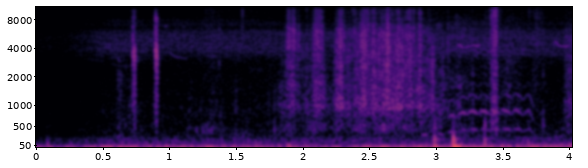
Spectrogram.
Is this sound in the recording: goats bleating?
yes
